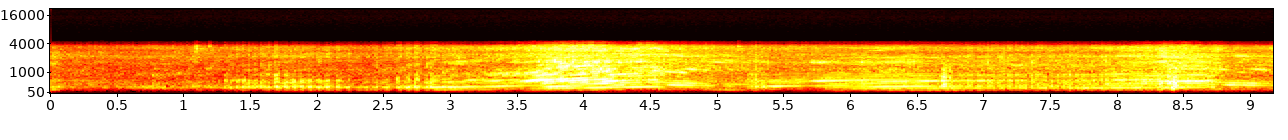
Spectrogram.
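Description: Kawasaki Ninja motorcycle engine revving under way, its pitch climbing to a loud peak about four seconds in, dropping sharply, then rising again before easing off near the end.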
